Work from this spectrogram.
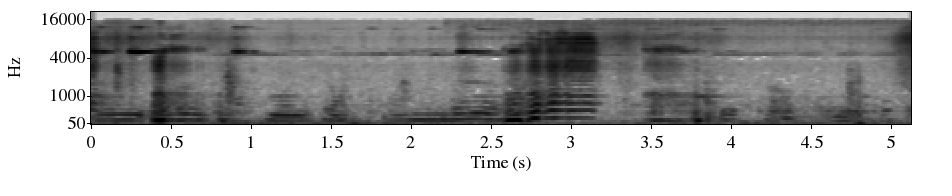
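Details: Goat bleating while giving birth, a series of wavering, nasal, drawn-out cries with strong harmonics, some short and some long, mixed with clicks and handling noises.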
